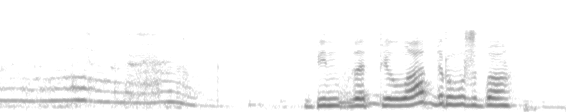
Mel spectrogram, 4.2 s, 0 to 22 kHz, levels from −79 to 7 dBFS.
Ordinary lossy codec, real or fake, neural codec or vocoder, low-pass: none; fake; codec, 24 kHz, 3 kbps, HILCodec; 7.2 kHz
